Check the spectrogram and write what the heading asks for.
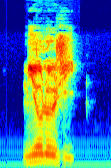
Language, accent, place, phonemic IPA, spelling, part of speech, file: French, France, Lyon, /mjɔ.lɔ.ʒi/, myologie, noun, LL-Q150 (fra)-myologie.wav
- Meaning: myology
